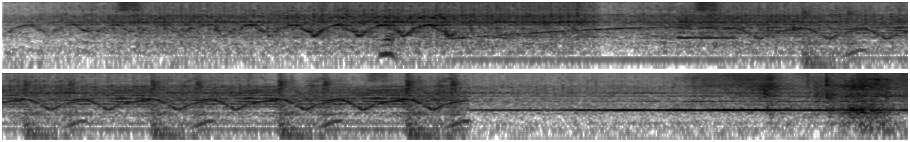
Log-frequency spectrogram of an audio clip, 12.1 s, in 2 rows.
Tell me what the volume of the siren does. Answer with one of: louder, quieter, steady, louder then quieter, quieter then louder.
louder.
